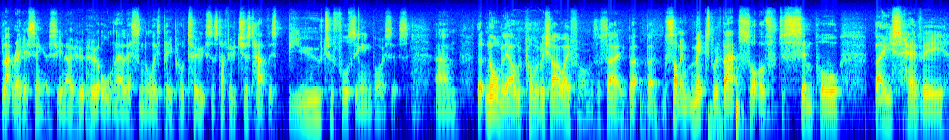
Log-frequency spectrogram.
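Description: A middle-aged man from England talking casually as an interview guest, rambling and halting with many restarts and fillers, and swearing now and then. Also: low voice, fairly bright tone.

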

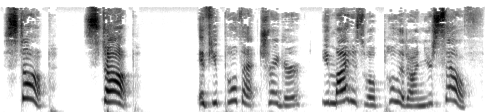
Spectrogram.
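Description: A woman playing a sharp, commanding newspaper columnist who questions briskly in a 1940s-style radio drama. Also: very high voice, lively intonation, full character voice. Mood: urgent.

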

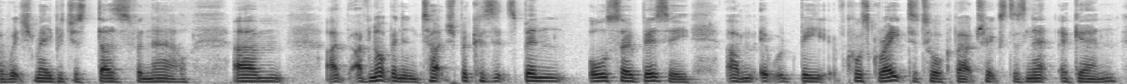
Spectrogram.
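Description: A man speaks very slowly in a slightly low register, as if leaving a message for a podcast. His delivery is casual and hesitant, with halting phrases that he often repeats. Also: a little mellow. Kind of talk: casual rambling voicemail chat.

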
